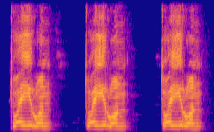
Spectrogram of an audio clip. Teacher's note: इस लफ्ज़ के आखिर में और रा के ऊपर 2 ज़बर हैं, यानी तनवीन है। तनवीन के बाद हमज़ा है और हमज़ा हरूफ़ हल्की में से है, इसलिए तनवीन पर गुन्ना नहीं करेंगे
